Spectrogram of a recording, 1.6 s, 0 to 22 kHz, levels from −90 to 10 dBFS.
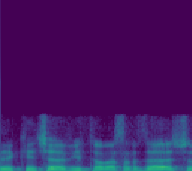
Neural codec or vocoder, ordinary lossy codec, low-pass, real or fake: codec, 16 kHz, 0.8 kbps, ZipCodec; AAC, 48 kbps; 7.2 kHz; fake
